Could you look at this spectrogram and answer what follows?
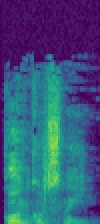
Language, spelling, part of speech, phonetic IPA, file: Russian, конкурсный, adjective, [ˈkonkʊrsnɨj], Ru-конкурсный.ogg
- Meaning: competitive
